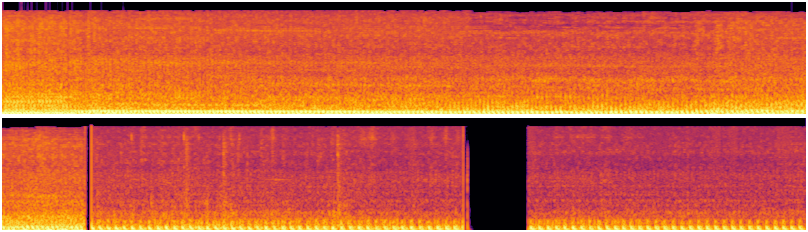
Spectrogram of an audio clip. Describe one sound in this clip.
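A motorcycle engine hums steadily up close.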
